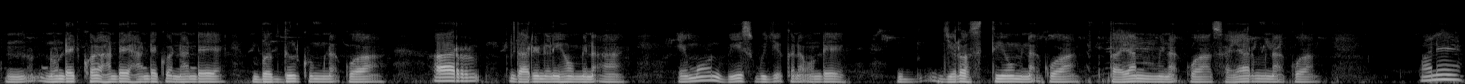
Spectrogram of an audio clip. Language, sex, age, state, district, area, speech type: Santali, male, 45-60, West Bengal, Malda, rural, spontaneous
